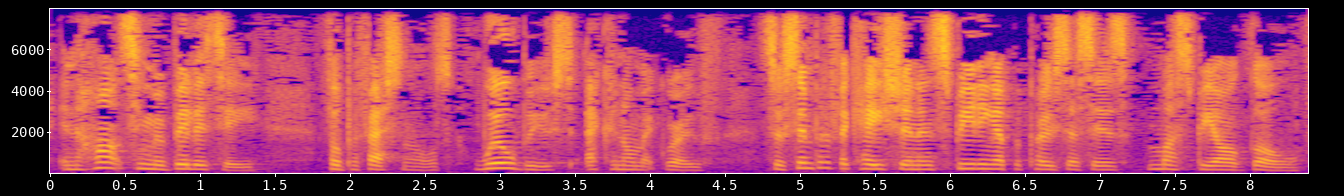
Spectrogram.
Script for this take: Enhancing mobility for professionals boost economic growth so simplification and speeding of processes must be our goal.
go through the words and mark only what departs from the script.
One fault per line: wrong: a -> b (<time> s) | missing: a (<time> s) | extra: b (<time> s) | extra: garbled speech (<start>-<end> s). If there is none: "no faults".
extra: will (2.8 s)
extra: up (6.3 s)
